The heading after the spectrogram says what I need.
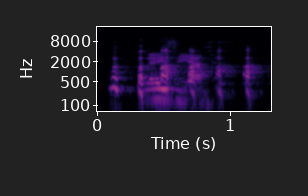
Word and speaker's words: Lesiak: It's more like Lesiak.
